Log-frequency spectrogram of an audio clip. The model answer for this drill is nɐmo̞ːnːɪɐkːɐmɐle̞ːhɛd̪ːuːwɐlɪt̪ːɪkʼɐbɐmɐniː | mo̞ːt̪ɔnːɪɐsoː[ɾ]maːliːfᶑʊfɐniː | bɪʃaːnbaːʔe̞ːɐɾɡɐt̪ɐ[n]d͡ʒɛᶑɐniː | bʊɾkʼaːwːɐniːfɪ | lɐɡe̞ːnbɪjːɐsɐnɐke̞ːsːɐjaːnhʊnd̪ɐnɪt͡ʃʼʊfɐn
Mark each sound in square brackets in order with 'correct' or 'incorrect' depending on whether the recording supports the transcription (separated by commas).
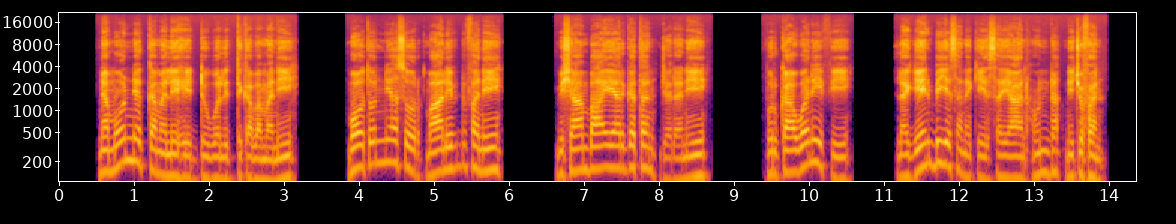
correct, correct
